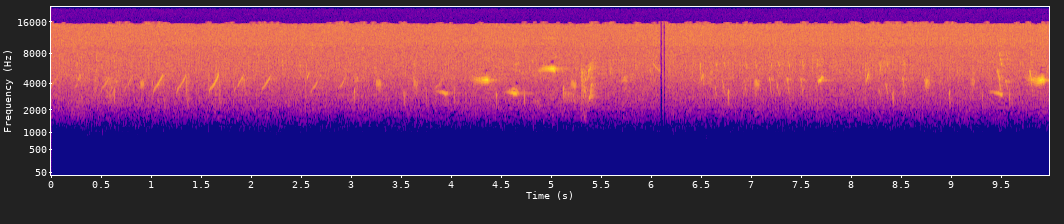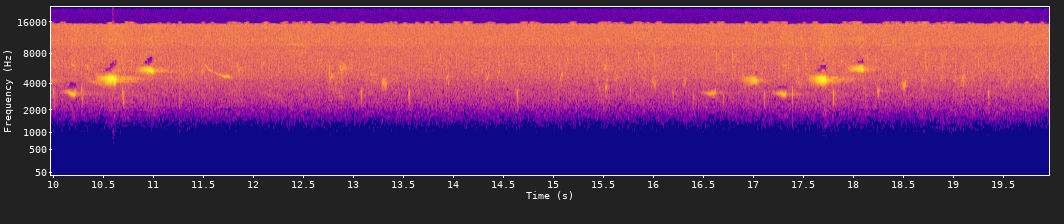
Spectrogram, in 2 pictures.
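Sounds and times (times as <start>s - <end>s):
small birds chirping: 0.0s - 19.9s
sharp bird calls: 6.5s - 11.8s, 16.4s - 19.9s.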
